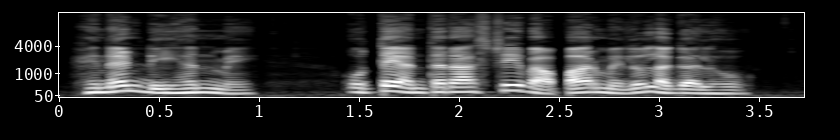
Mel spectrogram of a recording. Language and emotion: Sindhi, neutral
